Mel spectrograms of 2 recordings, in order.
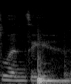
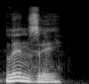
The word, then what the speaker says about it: Lindsay: Or is it Lin? Well, how do you actually pronounce it? It's it's just Lindsay. – Lindsay. With, it's spelled with an A, but it's yeah.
